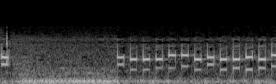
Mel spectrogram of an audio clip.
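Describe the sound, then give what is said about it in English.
Rapid DTMF keypad tones dial a telephone number: many short, evenly spaced two-tone beeps follow a stretch of low rumbling noise, each beep clear and moderately loud. “What happens is that it gives the impulse of the telephone number, like if you would dial it on your telephone yourself.”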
